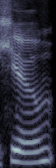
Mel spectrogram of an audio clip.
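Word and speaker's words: Home: light but famous physical mediums such as DD Hume which is one of who is one of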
